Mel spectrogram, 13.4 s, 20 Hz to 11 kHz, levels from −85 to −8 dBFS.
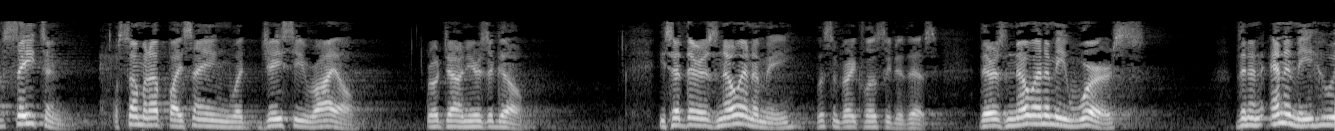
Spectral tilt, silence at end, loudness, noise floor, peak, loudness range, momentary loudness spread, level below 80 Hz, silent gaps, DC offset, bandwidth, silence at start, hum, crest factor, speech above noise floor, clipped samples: -6 dB/octave; 0 s; -24 LUFS; -64 dBFS; -8 dBFS; 4 LU; 15 LU; -70 dBFS; none; under 0.1%; 6.6 kHz; 0 s; none; 18 dB; 41 dB; under 0.1%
